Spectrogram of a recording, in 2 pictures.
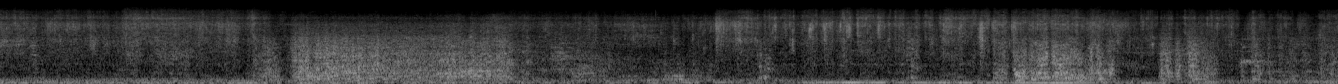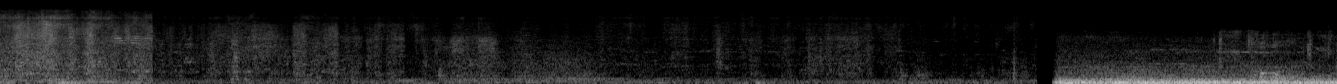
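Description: Water spraying from a garden hose spray nozzle onto a car's wheels, wheel wells and lower body panels, the hiss of the spray rising and falling as it is moved around, quieter in the second half. Near the end the sound cuts abruptly to a louder low rumble.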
